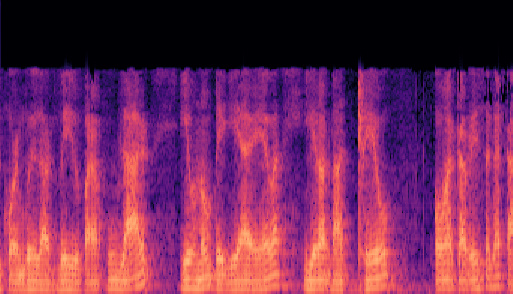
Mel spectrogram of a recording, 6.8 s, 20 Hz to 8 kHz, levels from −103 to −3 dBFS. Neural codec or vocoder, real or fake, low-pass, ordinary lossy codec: codec, 16 kHz, 1 kbps, FunCodec, trained on LibriTTS, 50 frames a second; fake; 7.2 kHz; AAC, 16 kbps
